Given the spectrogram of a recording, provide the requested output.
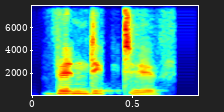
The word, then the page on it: vindictive: Indian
